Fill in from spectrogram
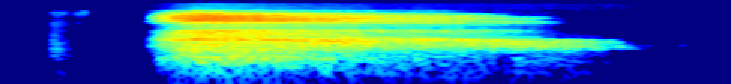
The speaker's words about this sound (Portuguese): Inspire profundamente. Solte completamente. Quem sabe ao respirar você faça um barulho, emita um som de alívio.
